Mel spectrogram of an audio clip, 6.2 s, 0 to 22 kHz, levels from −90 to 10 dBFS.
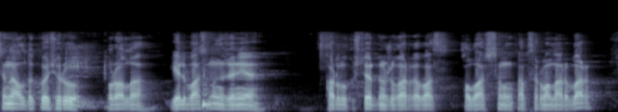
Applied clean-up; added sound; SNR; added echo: classical method log-MMSE.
